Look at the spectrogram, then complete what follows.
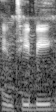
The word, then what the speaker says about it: Entebbe: Yeah, so we finally reached our destination here in Entebbe, that's how you say it? Yeah, this is Entebbe Airport.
